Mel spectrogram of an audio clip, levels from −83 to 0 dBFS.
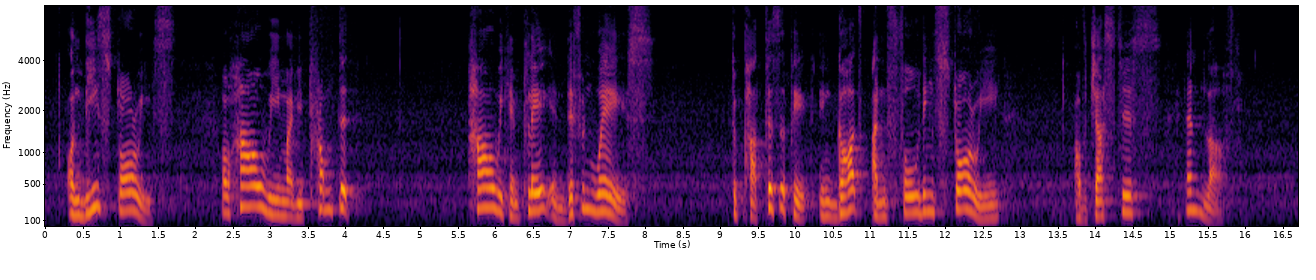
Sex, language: male, English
